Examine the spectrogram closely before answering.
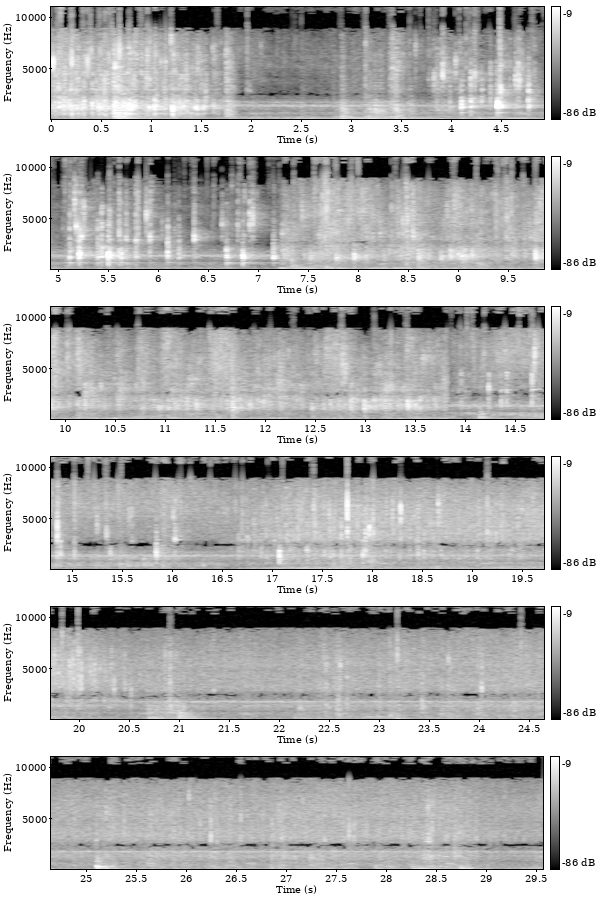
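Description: Panko-coated bread dough deep-frying in hot oil: a steady sizzle full of fine crackles. A few sharper knocks come in the first several seconds as pieces are handled with tongs.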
